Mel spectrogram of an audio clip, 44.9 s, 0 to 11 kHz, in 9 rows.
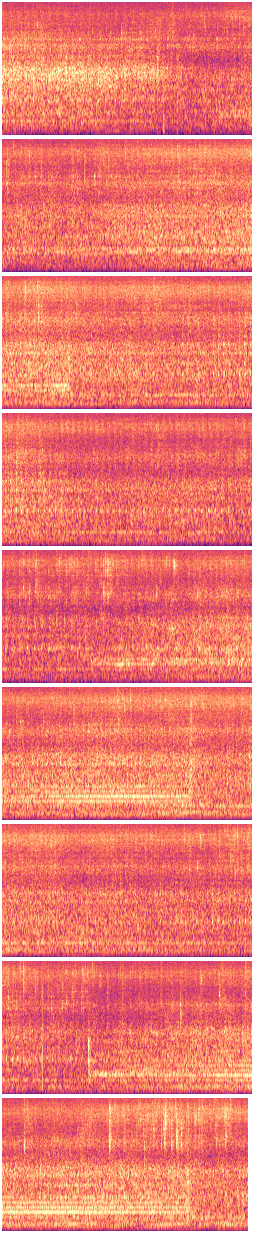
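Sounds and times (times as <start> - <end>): motor whine: 0.0 - 16.9, 21.6 - 44.9
washing machine churning: 0.0 - 44.9.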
